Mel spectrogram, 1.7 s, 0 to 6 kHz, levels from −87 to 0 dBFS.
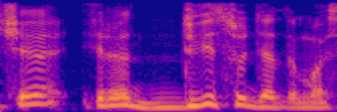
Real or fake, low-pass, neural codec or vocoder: real; 5.4 kHz; none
